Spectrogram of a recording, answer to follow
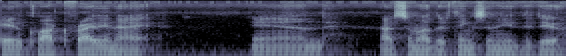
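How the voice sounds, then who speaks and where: Somewhat breathy speech comes at a fairly slow pace with audible room echo. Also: man. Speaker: DIY garage vlogger. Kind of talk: casual vlog narration. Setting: home garage.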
